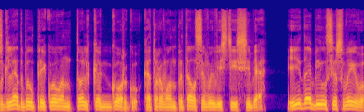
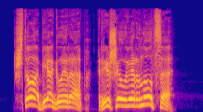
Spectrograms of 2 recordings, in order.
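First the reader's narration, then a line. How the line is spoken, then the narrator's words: Loud address. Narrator (Russian): громко обратился идущий им навстречу пират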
